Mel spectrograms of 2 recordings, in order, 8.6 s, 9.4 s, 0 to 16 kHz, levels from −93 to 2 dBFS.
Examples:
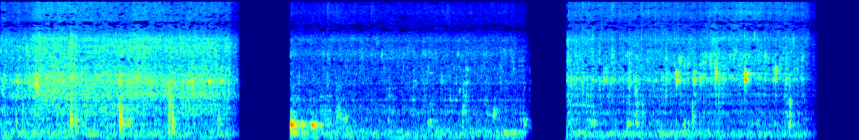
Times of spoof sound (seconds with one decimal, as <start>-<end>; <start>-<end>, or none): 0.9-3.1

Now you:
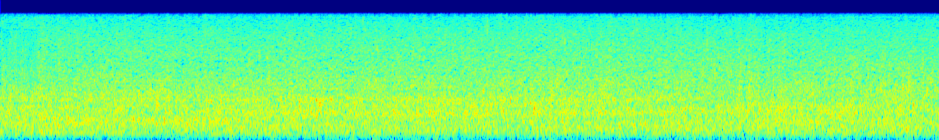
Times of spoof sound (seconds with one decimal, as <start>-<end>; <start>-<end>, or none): 5.0-6.7; 7.9-9.0

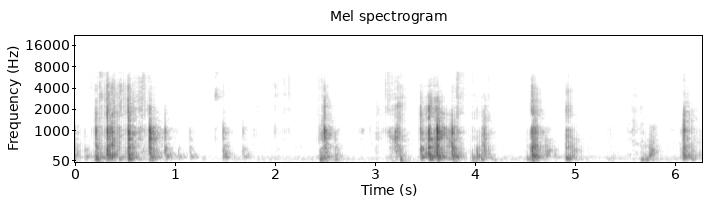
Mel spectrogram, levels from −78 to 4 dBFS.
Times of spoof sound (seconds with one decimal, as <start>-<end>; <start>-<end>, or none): 0.0-0.8; 1.5-6.3

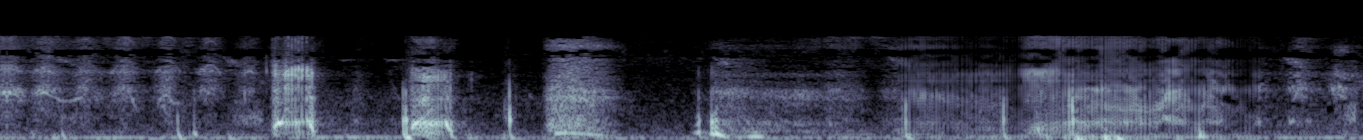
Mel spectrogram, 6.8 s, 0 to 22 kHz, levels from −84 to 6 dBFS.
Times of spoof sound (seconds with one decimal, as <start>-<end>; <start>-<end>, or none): 4.5-6.3

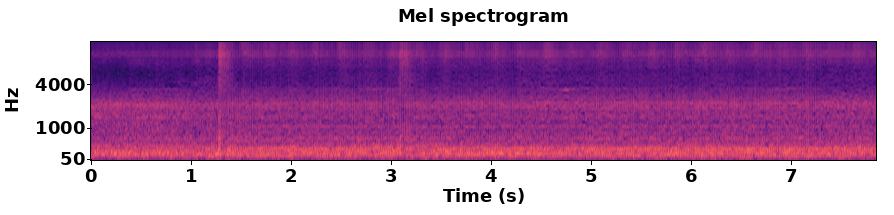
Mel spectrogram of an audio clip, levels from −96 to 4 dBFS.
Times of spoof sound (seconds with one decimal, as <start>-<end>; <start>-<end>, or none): 1.3-4.3; 5.0-7.3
